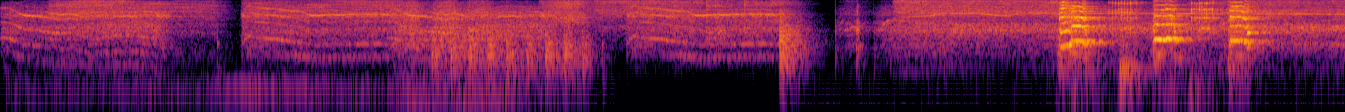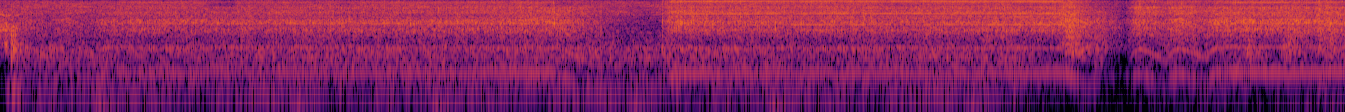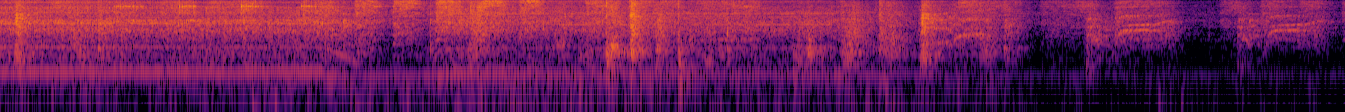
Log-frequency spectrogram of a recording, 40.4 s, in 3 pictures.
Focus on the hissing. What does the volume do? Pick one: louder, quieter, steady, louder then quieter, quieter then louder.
steady.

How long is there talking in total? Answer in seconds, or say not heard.
not heard.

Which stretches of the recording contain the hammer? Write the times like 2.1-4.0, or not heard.
4.3-6.0, 33.0-34.2.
